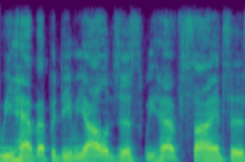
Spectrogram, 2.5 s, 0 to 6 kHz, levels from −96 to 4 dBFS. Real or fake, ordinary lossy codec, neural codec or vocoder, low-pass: real; Opus, 64 kbps; none; 5.4 kHz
